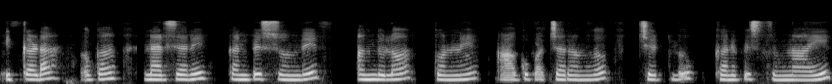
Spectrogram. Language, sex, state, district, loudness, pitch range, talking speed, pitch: Telugu, female, Telangana, Mahabubabad, -16 LUFS, 220-255 Hz, 70 wpm, 230 Hz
